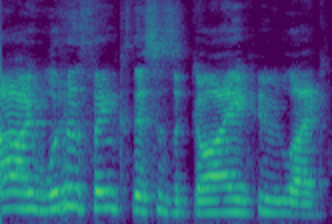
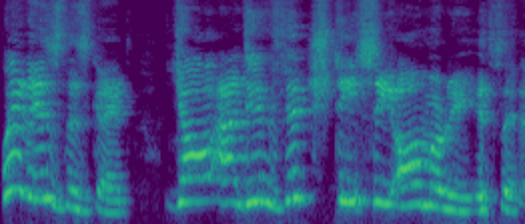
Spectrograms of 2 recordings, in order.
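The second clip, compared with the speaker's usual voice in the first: weird, higher-pitched put-on German voice; 8 semitones higher than usual. Retelling what a suspicious character asked: imitating a weird german guy. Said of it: "this weird German guy's like".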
